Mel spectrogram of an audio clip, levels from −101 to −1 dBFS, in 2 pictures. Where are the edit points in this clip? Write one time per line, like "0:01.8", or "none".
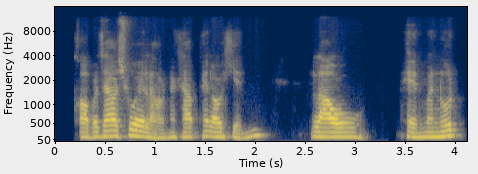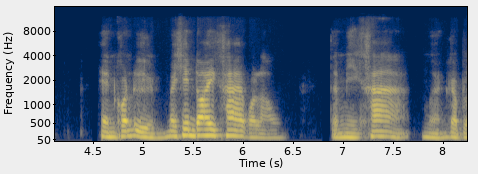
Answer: none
